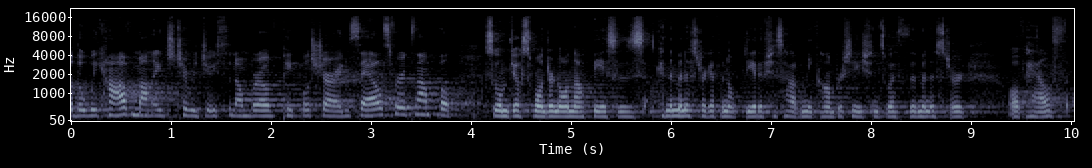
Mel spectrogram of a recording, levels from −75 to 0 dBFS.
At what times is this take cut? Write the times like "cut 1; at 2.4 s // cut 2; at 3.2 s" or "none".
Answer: cut 1; at 4.1 s // cut 2; at 5.8 s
